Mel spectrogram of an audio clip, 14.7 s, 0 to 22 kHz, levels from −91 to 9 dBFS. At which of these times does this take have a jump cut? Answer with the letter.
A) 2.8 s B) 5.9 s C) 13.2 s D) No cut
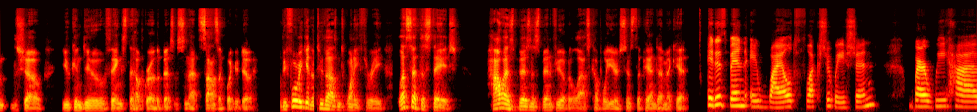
B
